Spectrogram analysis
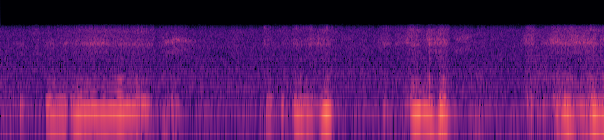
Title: Bebe Snoring ZzZzz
